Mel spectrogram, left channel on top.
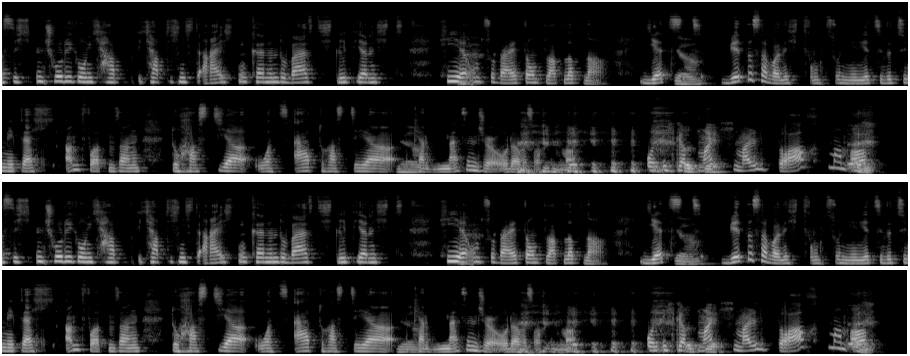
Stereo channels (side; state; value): both; normal; correlation 0.86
